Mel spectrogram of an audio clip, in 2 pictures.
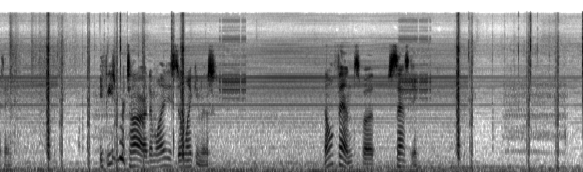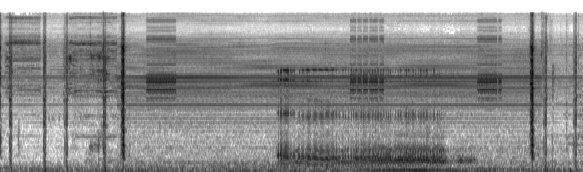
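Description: An electric desk fan whirs with a low hum.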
